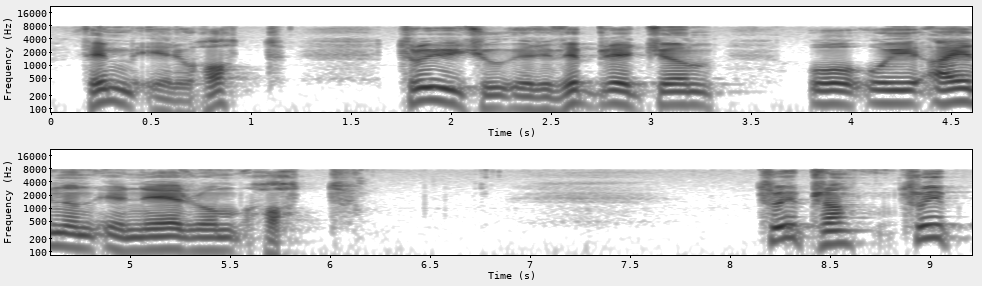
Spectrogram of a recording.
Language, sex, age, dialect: Faroese, male, 61+, Suðuroy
